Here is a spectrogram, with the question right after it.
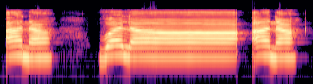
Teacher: नून को नहीं खींचेंगे, अना की तरह पढ़ेंगे। अना करके नहीं खींचना है, अना, वला अना, इस तरह पढ़ेंगे।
